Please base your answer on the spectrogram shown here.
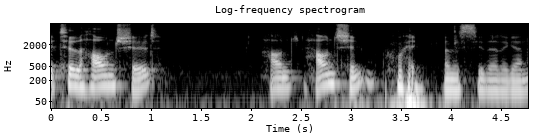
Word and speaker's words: Till Haunschild: audience here's the inventive till houston wait did i pronounce it wrong in germany what we would say till hound shield let me see that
